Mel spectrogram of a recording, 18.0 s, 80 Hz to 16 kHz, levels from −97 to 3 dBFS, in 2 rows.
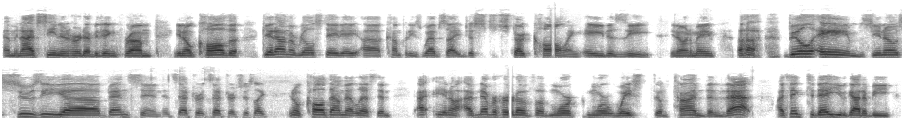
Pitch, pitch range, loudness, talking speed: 135 Hz, 125-150 Hz, -25 LUFS, 250 wpm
